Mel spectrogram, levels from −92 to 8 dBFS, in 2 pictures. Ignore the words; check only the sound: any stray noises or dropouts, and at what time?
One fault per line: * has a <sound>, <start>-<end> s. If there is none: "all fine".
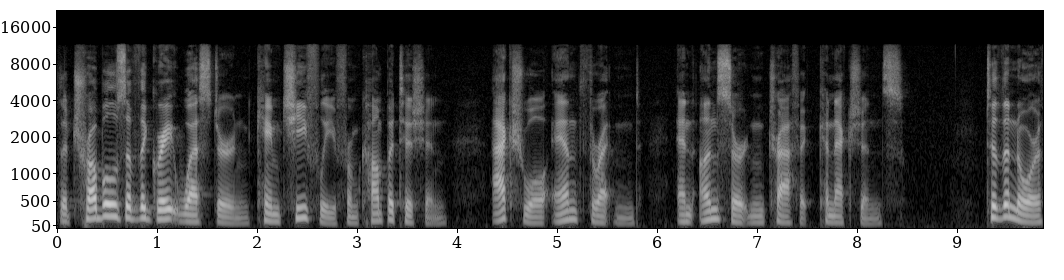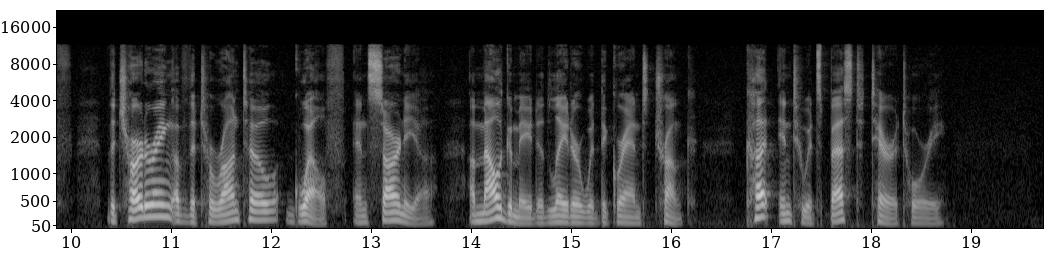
all fine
